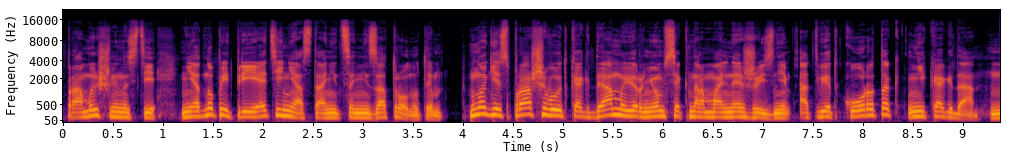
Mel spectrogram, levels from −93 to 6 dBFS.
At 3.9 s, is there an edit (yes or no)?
yes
